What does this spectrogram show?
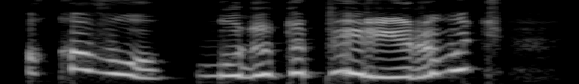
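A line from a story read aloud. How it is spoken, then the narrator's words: Frightened question. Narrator (Russian): испуганно спросила Вера Антоновна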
